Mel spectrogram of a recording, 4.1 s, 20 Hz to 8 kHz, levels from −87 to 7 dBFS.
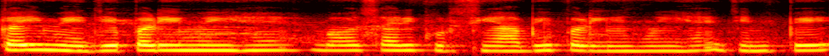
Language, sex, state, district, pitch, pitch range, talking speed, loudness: Hindi, female, Chhattisgarh, Raipur, 235 Hz, 225-240 Hz, 215 wpm, -18 LUFS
